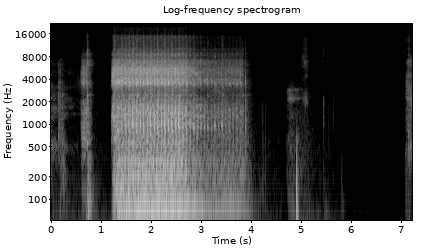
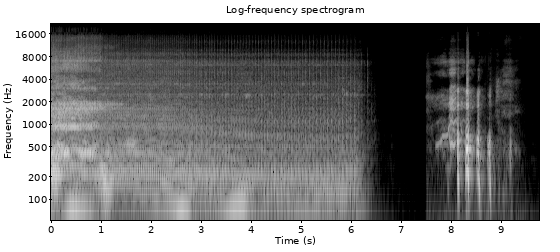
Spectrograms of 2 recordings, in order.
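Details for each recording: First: Johnson Seahorse outboard after carburetor refit, cranked with a drill, no choke: quick irregular coughs for about three seconds, then dies. Hard start, fires but won't keep running; owner suspects fuel supply or a closed shut-off valve. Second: Johnson Seahorse two-stroke outboard after refitting the carburetor, running at no choke and almost full throttle: steady, fairly quiet putter for about six seconds before stopping; normal healthy running.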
